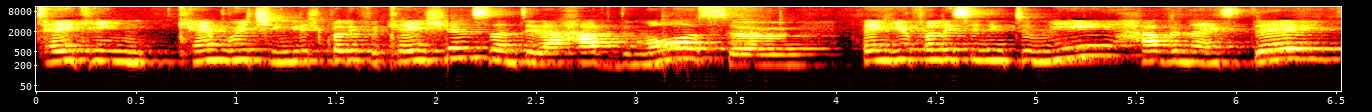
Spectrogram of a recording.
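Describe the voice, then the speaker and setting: With a Spanish accent, a woman speaks at a high pitch with ordinary pitch variation, heard with audible room echo and noticeable background noise. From Spain. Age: 20s. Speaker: medical student. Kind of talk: personal testimonial to camera.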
